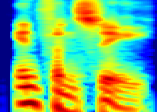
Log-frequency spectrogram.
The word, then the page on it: infancy: American English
